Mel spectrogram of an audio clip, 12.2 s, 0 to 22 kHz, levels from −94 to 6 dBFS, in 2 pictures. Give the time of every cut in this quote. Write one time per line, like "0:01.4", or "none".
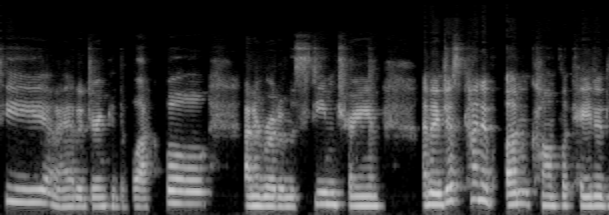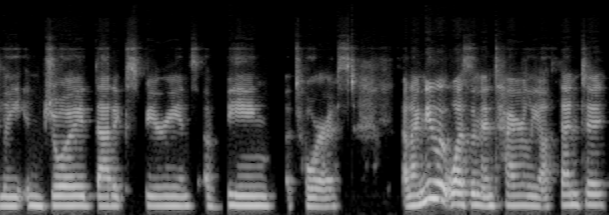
none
